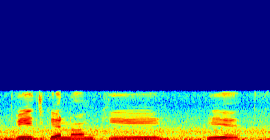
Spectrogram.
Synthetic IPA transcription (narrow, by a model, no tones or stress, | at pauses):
bid͡ʒkenaːmki | bʱie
